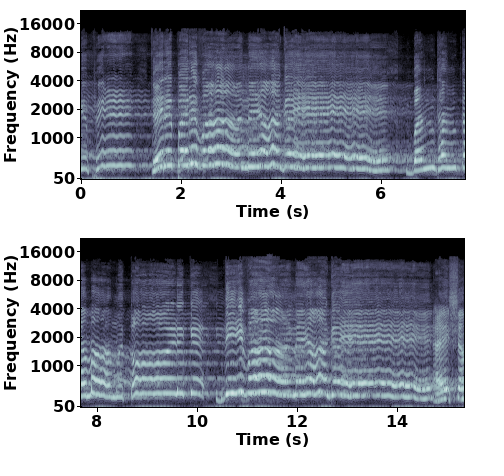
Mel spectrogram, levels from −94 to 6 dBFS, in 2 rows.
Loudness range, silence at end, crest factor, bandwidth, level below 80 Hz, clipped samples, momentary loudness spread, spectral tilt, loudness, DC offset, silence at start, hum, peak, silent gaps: 3 LU; 0 s; 16 dB; 14.5 kHz; -50 dBFS; under 0.1%; 8 LU; -3.5 dB/octave; -17 LUFS; under 0.1%; 0 s; none; 0 dBFS; none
